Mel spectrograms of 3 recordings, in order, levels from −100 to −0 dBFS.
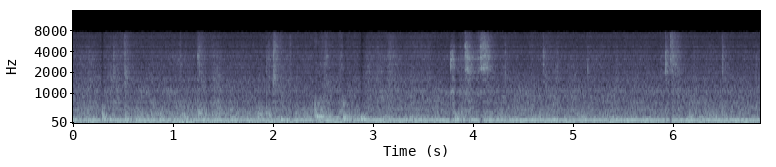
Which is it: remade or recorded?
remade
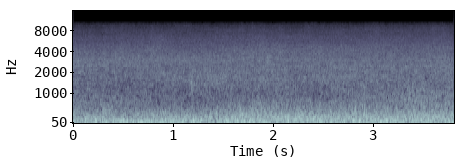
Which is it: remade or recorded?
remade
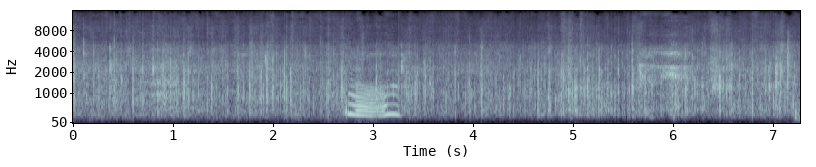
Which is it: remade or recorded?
remade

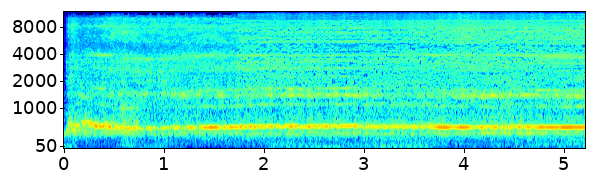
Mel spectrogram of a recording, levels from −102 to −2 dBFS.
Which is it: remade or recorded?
remade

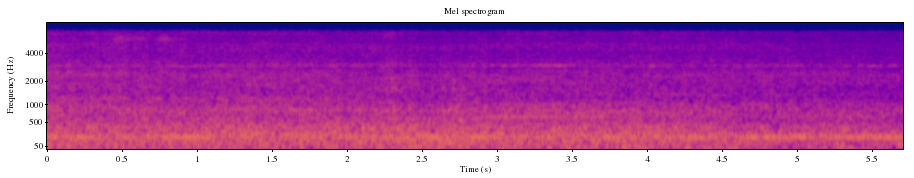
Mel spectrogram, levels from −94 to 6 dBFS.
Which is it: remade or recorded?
remade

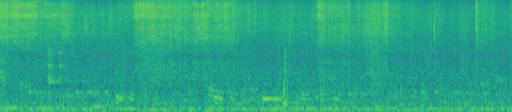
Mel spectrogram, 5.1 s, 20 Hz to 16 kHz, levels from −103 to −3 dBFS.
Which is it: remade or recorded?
remade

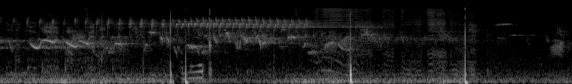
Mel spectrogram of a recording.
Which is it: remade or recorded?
recorded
